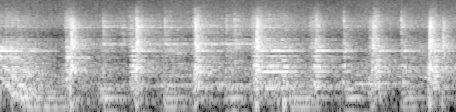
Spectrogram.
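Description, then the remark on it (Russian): A departing tram rolls along its rails with a steady low rumble and regular clacking wheel beats about twice a second, with no voices. “Громадяни, пасажири, трамвай відправлено.”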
